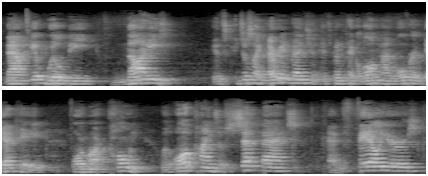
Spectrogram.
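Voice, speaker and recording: A man in his fifties giving a history talk to an audience, emphatic and theatrical, with dramatic pauses. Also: fairly high pitch. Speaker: lecturer. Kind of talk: animated public history talk to a live audience. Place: meeting room with a seated audience, indoors. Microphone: distant camera microphone. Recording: echoey room, recorded from far off.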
